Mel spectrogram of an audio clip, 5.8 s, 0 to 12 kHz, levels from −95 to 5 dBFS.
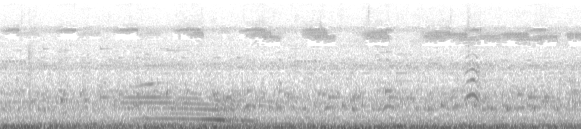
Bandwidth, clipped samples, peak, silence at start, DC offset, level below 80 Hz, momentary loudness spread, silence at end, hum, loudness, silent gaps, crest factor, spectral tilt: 11 kHz; under 0.1%; -28 dBFS; 0 s; under 0.1%; -42 dBFS; 3 LU; 0 s; none; -44 LUFS; none; 12 dB; -7 dB/octave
